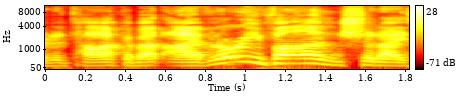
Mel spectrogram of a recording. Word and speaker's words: Ivan: But everyone's here to talk about Ivan or Ivonne, should I say. They're calling him I Yvon on the broadcast. Obviously, it's how you say it in Russian. Maybe we'll start saying Ivon Ivan.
